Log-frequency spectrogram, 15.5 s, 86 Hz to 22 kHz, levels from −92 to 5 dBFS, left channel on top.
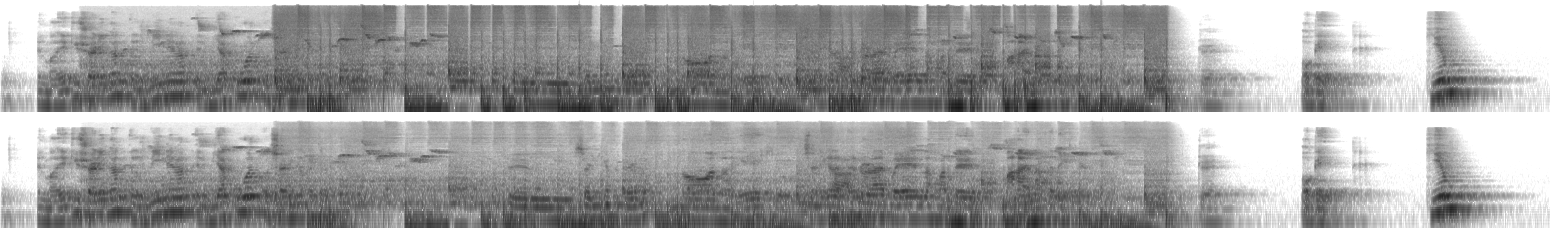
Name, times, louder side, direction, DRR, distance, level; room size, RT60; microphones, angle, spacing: voice 1, 0.4-3.4 6.7-10.9 13.0-13.3 14.3-14.5, right 2 dB, 15° right, 4 dB, 0.5 m, -24 dB
sound 1, 0.8-11.2, left 4 dB, 60° left, 0.9 m, -32 dB
sound 2, 2.7-11.7, left 7 dB, 80° left, 0.3 m, -20 dB
voice 2, 5.1-6.5 8.3-8.7 12.0-12.2, right 1 dB, 80° right, 7 dB, 0.7 m, -26 dB
9.4 x 3.6 x 3.0 m, 0.74 s
head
